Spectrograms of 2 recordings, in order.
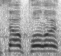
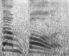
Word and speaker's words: São Paulo: Looks like Sao Paulo, but it's pronounced São Paulo.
